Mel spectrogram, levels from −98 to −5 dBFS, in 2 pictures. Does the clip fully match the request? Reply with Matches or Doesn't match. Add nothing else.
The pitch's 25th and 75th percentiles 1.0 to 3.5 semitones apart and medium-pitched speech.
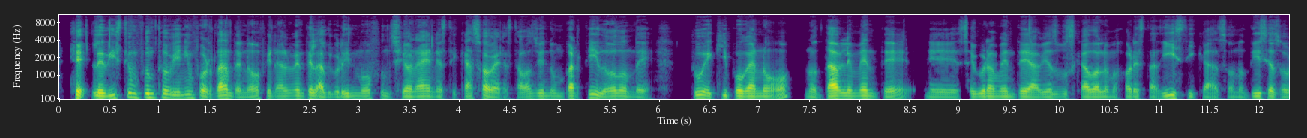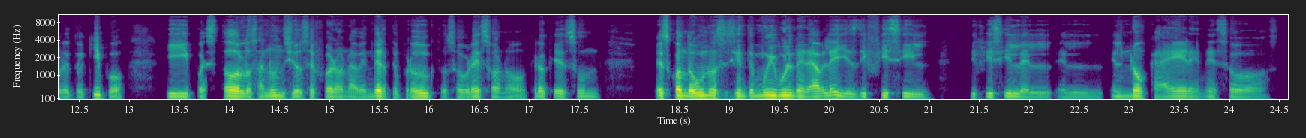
Doesn't match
